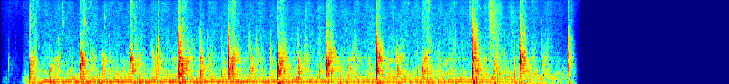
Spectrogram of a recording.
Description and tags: Processed footsteps, percussive.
